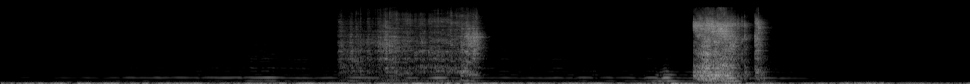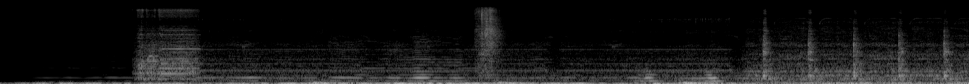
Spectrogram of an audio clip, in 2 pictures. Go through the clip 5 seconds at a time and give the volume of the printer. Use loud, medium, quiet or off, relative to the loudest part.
off, off, loud, loud.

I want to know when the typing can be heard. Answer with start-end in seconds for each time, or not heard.
not heard.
